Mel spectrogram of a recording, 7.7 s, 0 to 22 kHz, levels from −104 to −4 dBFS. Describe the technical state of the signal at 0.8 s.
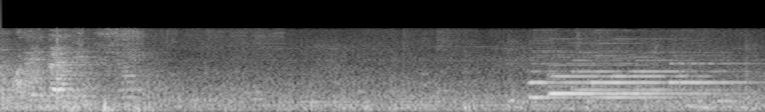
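At 0.8 s the sound is intact, with only the normal band limit of call microphone processing, which leaves nothing above 8 kHz.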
